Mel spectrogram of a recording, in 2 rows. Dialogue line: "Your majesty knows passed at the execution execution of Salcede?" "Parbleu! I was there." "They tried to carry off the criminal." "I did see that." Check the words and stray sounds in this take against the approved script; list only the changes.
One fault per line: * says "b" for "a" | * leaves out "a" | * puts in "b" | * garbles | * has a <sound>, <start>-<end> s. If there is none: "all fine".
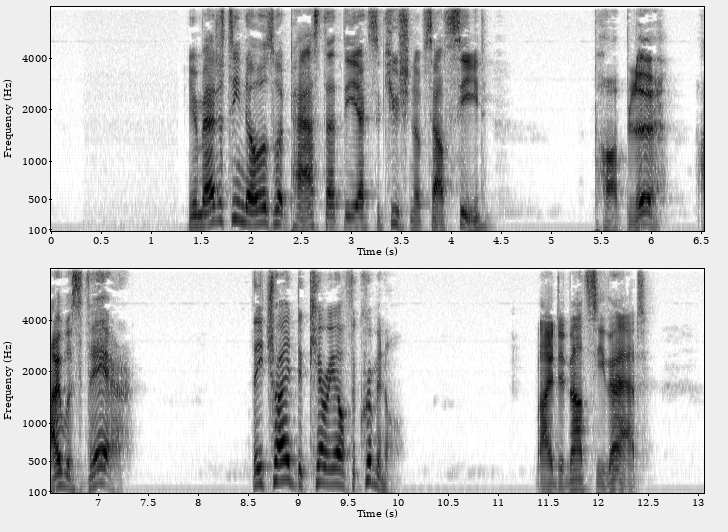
* puts in "what"
* leaves out "execution"
* puts in "not"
